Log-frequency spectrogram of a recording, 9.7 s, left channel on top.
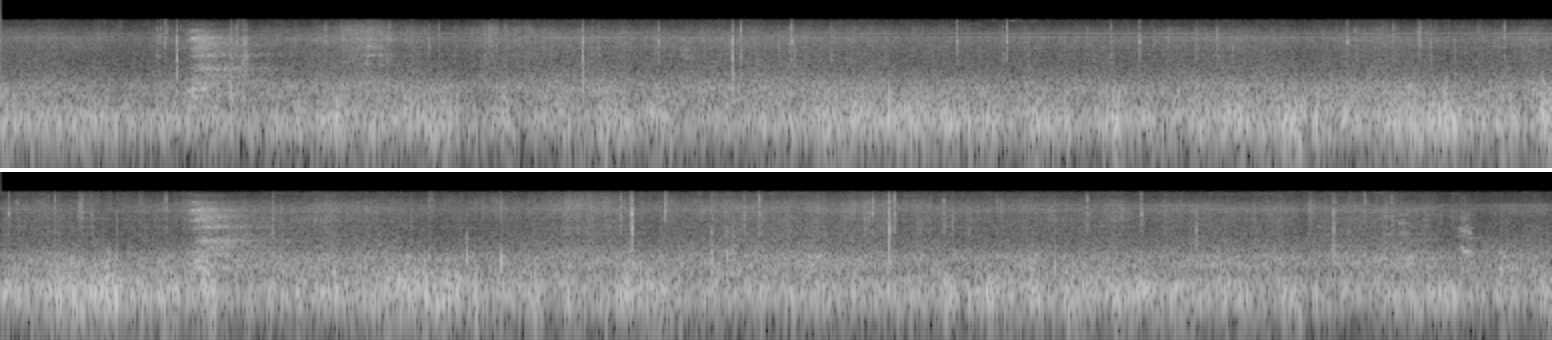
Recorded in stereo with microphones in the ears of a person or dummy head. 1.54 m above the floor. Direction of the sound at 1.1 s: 75° left (ahead or behind).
